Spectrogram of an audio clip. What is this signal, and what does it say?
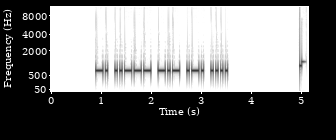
Morse code, heard as a keyed tone, about 25 wpm, 700 Hz. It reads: N2KRH
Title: USA Call Signs - 5 Characters - 3x Character Spacing - 25wpm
